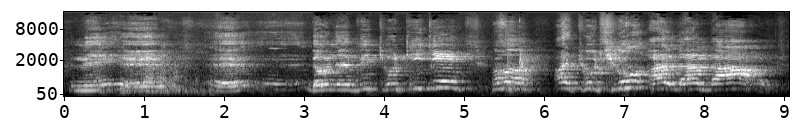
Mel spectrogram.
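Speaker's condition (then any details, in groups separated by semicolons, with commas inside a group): Cerebral palsy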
